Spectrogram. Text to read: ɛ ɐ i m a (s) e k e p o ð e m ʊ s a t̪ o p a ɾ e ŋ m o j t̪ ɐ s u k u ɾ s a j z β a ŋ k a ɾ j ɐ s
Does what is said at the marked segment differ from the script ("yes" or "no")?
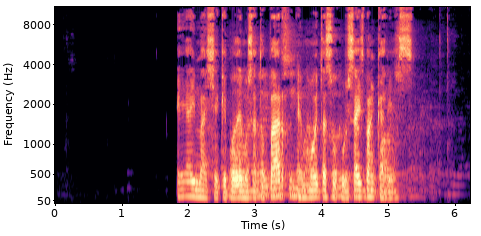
yes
